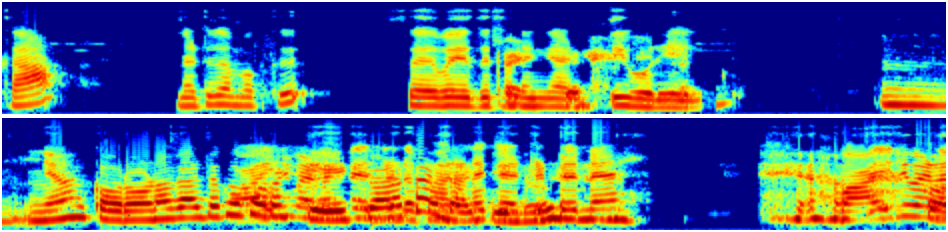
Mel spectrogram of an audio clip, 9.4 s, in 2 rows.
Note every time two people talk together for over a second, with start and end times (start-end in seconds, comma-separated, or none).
5.8-7.4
